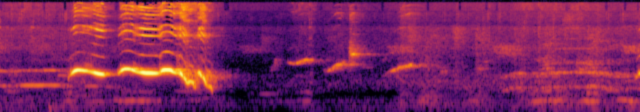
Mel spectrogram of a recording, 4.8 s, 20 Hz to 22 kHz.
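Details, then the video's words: Black-naped oriole, 21 years old, in full song: one loud fluted whistled phrase that wavers and ends in quick falling slurs, then faint scattered soft notes and a brief start of another phrase at the end. "Burung kepodang gacor umur 21 tahun masih jooos."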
